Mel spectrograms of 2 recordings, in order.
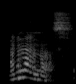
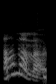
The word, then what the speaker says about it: ananas: Oh, so I use the other A, not the American English A.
